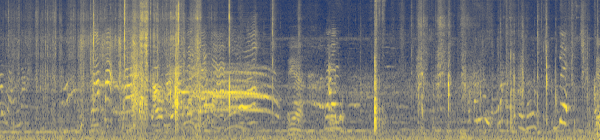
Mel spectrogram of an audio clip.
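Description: Several young children talking and calling out in high voices, loudest between about two and five and a half seconds in. A few sharp clicks cut through, the loudest about seven and a half seconds in.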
